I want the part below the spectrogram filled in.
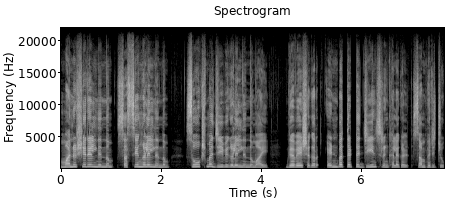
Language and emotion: Malayalam, neutral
